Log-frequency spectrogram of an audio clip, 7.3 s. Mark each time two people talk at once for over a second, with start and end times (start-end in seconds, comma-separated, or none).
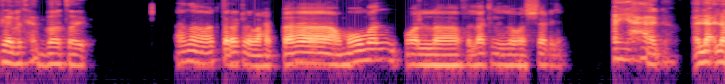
none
